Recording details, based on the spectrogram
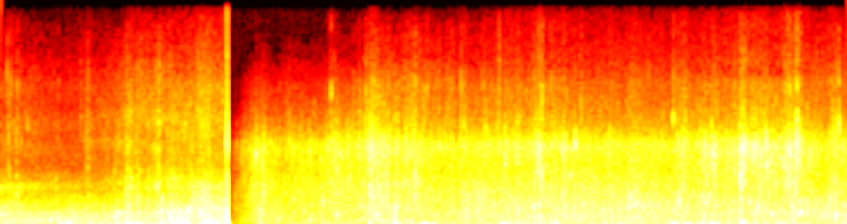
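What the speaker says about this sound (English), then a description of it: "rafting in River Ganga" River rafting on the Ganga at Rishikesh: steady rushing water and splashing waves around the raft, with wind noise and a brief thump partway through, fairly quiet overall.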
